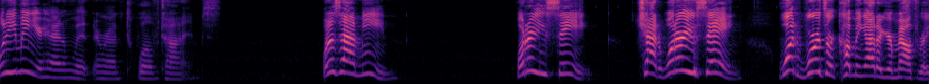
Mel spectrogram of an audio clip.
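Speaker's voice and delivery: yelling at full volume, very loud, high-pitched. The speaker questions Chad, shouting. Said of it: "I should stop shouting at you".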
